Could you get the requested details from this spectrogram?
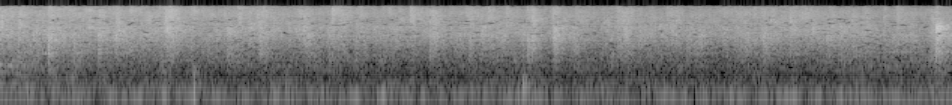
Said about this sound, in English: So, just shaking the pan around to distribute the veg.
